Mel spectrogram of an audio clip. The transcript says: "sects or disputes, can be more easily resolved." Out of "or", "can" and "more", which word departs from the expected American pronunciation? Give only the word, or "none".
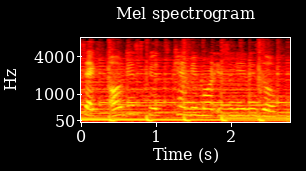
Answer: or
